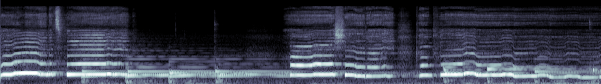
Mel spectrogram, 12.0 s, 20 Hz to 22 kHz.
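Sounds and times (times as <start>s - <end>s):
soft piano notes: 0.0s - 12.0s.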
